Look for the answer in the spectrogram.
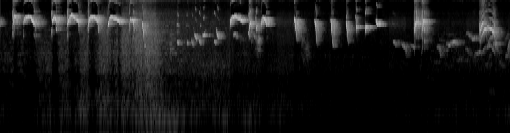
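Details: Young sunbird singing as a lure to make other sunbirds sing along, recorded in Indonesia: high thin twittering notes and short sweeping phrases, with a brief noisy burst near three seconds.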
